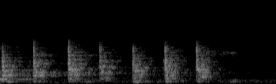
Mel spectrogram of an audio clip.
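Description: Six quick knuckle knocks on a house wall, short and dull, with a faint room echo.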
